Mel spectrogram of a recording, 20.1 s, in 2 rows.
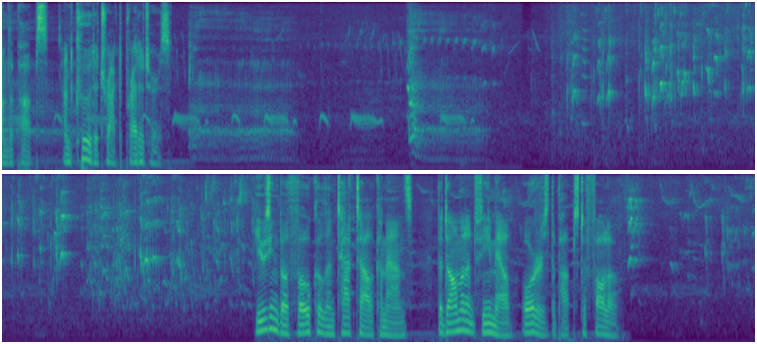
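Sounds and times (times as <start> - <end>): wild dogs hooting: 0.0 - 6.6
wild dog yelp: 2.3 - 6.6.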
